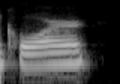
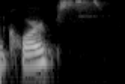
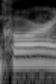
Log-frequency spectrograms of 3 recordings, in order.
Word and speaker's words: Corps: Corps. But at first he was pronouncing it like Marine Corpse.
